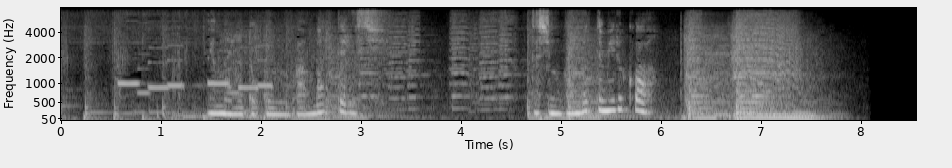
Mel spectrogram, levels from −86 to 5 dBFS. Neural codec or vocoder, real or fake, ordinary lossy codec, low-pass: none; real; none; 7.2 kHz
